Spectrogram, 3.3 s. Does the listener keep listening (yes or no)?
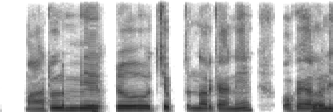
yes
